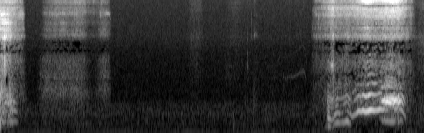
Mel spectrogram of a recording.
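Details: Baby snoring, presented as a sound effect; snoring.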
